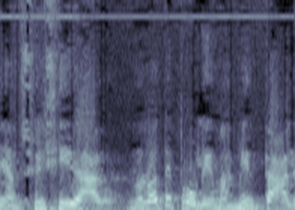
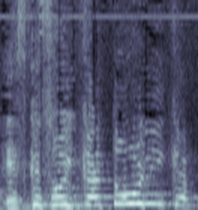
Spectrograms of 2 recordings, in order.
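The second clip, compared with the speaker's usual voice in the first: high, slow pleading cry; desperate cry; 8 semitones higher than usual. Retold or imitated. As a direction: cry out her faith to be saved. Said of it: "a gritar". (grito desesperado y lento)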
